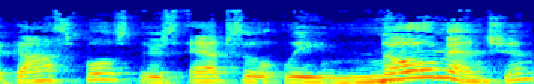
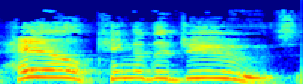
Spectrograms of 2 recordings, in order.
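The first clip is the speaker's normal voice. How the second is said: loud, higher mocking salute; mock hail; 7 semitones higher, 3 dB louder than usual. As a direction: hail him as a sneering soldier. Soldiers mock Jesus.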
